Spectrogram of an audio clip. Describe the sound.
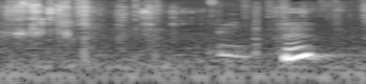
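Crisp, crackly crinkling of a Botan rice candy wrapper for about half a second as people eat the candy, followed by a brief voiced sound from someone.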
